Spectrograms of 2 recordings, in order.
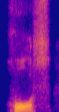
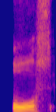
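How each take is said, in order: First: Said in the usual way. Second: "horse" with the H left off, 'orse; dropped H. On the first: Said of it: "instead of horse". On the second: Shown as a demonstration. Cockney host shows his accent, "horse" without its H. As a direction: say "horse" Cockney-style, starting on the vowel. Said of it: "Don't pronounce my H's".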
